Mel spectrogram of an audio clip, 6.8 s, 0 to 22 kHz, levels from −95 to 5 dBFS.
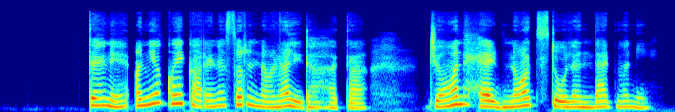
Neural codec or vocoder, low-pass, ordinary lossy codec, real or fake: codec, 44.1 kHz, 2.6 kbps, DAC; 14.4 kHz; none; fake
